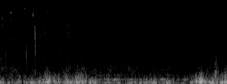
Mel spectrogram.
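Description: Wind gusting, which is howling, mixed with a low, uneven rumble of wind against the microphone.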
